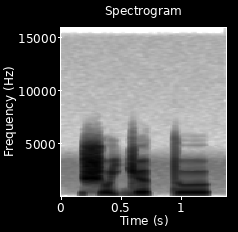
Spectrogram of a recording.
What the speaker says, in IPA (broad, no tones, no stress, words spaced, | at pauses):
ʃojɡʲətːʊ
